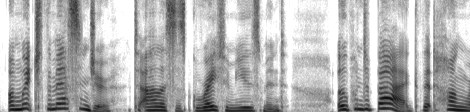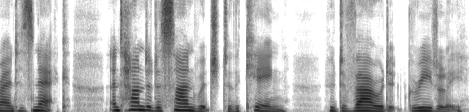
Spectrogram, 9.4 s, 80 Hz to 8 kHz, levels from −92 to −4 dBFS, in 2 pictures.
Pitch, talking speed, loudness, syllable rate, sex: 220 Hz, 170 wpm, -18 LUFS, 5.4 syllables/s, female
